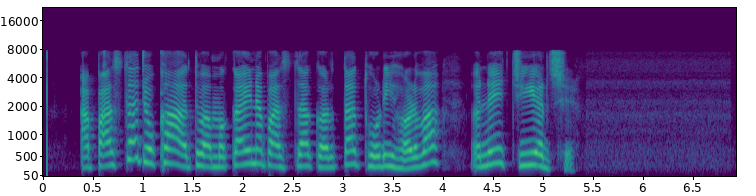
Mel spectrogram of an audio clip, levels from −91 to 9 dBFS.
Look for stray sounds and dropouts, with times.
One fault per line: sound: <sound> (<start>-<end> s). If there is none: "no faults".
no faults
